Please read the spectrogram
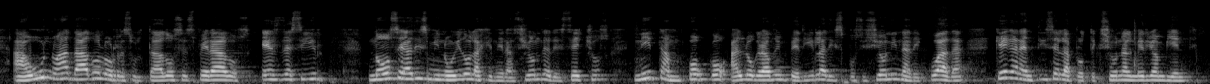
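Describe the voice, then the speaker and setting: A woman in her thirties with a Mexican accent, reading a formal statement at a podium microphone for a human rights commission, measured and steady. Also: medium pitch. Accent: Mexican Spanish. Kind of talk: formal statement read aloud. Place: indoor press room, at a podium.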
